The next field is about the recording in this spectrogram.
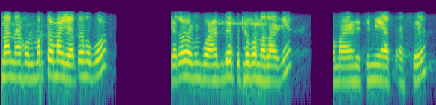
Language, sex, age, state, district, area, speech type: Assamese, female, 30-45, Assam, Sivasagar, rural, conversation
